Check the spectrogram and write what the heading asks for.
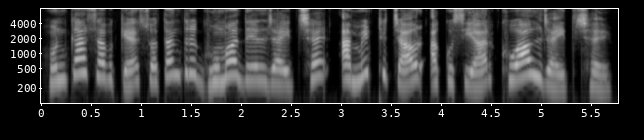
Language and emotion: Maithili, neutral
